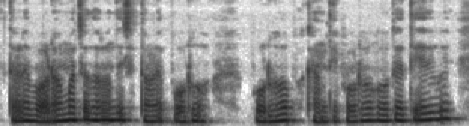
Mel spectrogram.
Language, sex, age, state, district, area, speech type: Odia, male, 30-45, Odisha, Puri, urban, spontaneous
